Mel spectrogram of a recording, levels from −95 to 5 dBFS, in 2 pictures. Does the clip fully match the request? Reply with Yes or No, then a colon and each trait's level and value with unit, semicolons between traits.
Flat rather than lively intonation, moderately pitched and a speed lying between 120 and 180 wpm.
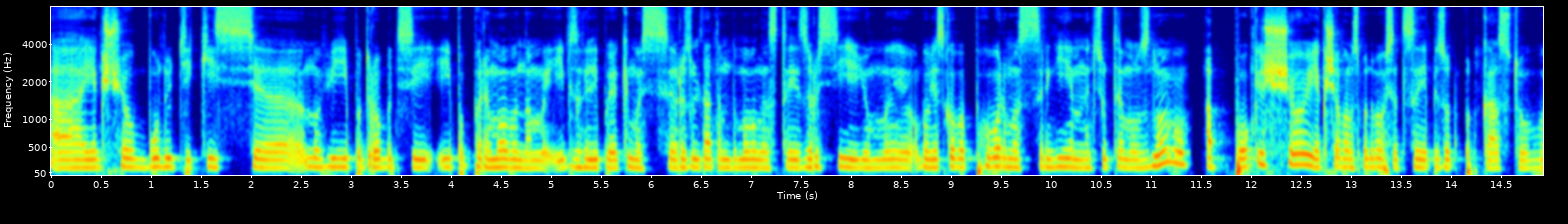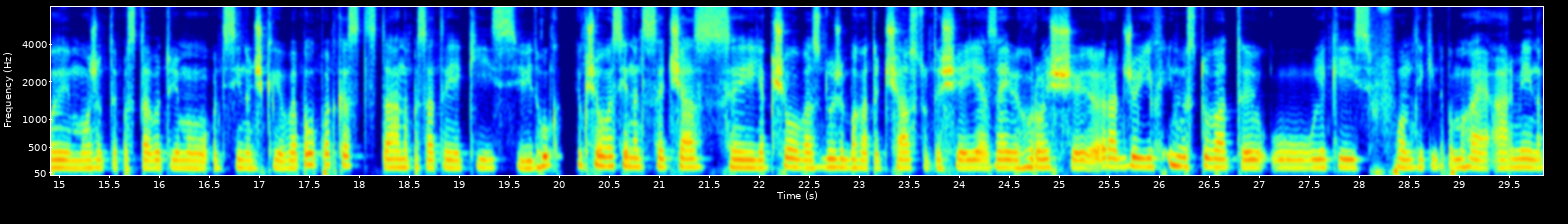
Yes: narrow, 1.7 semitones; medium, 145 Hz; average, 150 wpm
